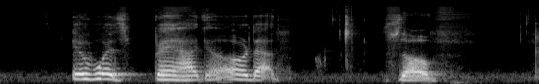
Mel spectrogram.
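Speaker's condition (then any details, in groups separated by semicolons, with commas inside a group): Cerebral palsy; affects hand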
